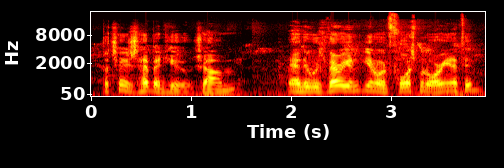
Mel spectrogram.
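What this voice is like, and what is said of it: Slight Boston accent. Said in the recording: “By the sounds of your accent, you grew up in that area ... from the Boston area ... Just a little bit”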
